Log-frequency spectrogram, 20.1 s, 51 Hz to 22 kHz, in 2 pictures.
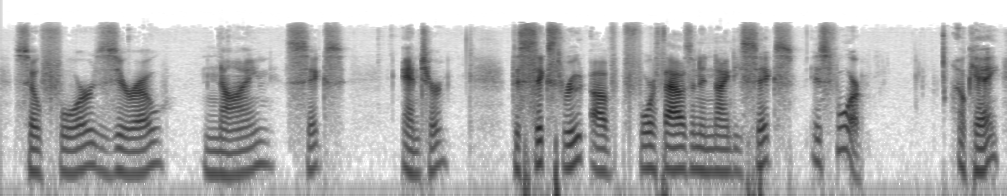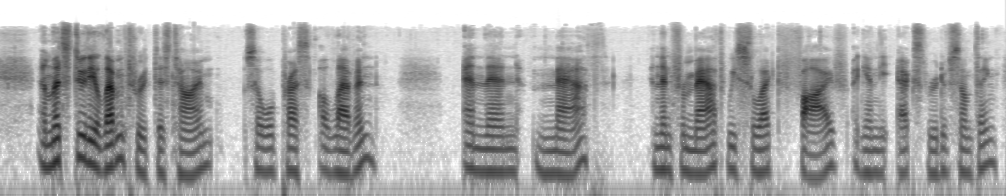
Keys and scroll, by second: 0.4 4, 1.3 0, 2.3 9, 2.9 6, 3.9 Return, 13.2 1, 13.7 1, 18.3 5.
